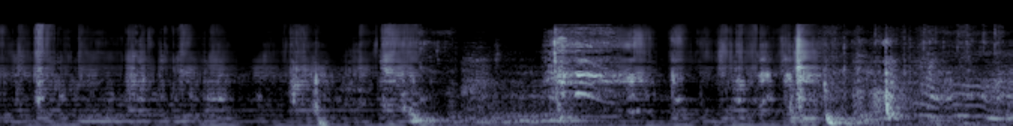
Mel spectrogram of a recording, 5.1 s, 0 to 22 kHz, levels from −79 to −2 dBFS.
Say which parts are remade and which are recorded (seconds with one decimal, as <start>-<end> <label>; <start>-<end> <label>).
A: 0.0-2.1 remade; 2.1-3.1 recorded; 3.1-4.1 remade; 4.1-5.1 recorded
